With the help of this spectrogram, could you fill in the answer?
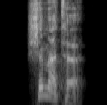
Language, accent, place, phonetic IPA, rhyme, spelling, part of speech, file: German, Germany, Berlin, [ˈʃɪmɐtə], -ɪmɐtə, schimmerte, verb, De-schimmerte.ogg
- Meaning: inflection of schimmern: 1. first/third-person singular preterite 2. first/third-person singular subjunctive II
